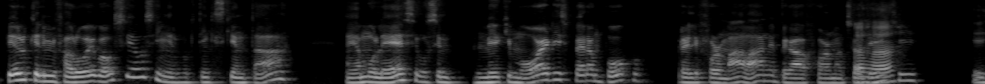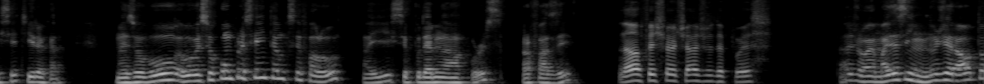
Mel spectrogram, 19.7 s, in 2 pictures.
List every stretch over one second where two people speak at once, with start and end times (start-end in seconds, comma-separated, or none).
none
